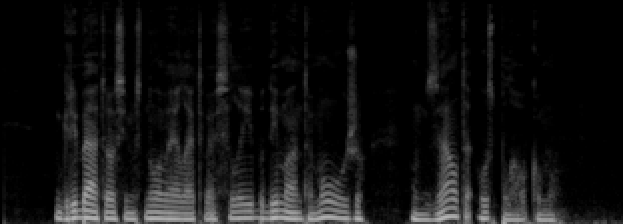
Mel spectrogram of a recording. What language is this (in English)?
Latvian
